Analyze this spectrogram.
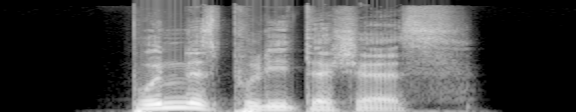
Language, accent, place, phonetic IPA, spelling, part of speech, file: German, Germany, Berlin, [ˈbʊndəspoˌliːtɪʃəs], bundespolitisches, adjective, De-bundespolitisches.ogg
- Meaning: strong/mixed nominative/accusative neuter singular of bundespolitisch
